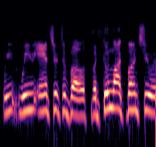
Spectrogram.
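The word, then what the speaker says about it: Gundlach Bundschu: Well, if you have a long time and the elevator ride is long enough, you say Gundlach Bunshu Winery.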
